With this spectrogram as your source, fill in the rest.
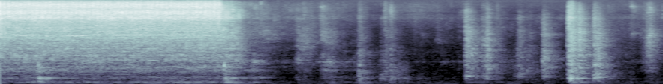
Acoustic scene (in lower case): restroom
